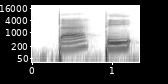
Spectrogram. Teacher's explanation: huruf ta itu dilafalkan dari ujung lidah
